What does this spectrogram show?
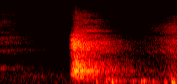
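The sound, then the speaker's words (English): A single sneeze from somewhere in a crowd, a sudden sharp burst after quiet room tone that trails off into faint rustling. No one speaks. “When I, bless you.”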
